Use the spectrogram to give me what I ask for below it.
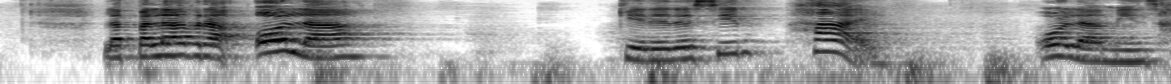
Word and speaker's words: hola: La palabra hola quiere decir hi. Hola means hi. And as you can see, we do not pronounce the letter H. We begin only by pronouncing the O.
